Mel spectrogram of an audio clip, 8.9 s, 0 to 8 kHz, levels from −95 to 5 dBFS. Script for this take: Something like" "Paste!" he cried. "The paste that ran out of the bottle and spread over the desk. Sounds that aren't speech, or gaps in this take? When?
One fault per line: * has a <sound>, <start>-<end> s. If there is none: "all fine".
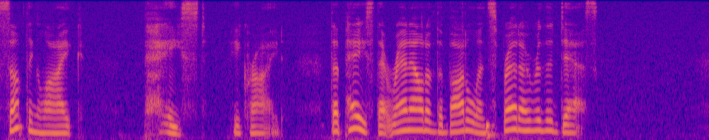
all fine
